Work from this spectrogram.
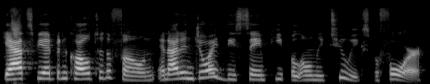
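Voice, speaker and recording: High-voiced woman reading a novel aloud. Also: lively intonation, brisk, sharp tone, dry recording, studio quality. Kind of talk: literary audiobook narration with acted dialogue.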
